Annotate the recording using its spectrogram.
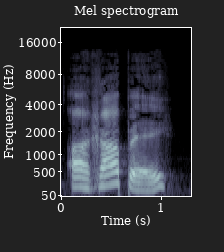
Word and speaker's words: agape: Now, the noun form, agape, and again, there's your pronunciation.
